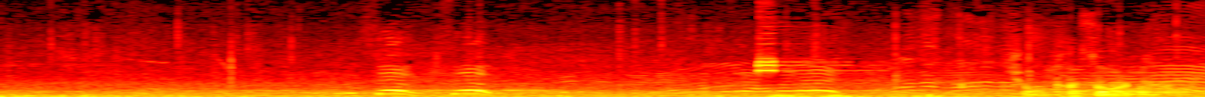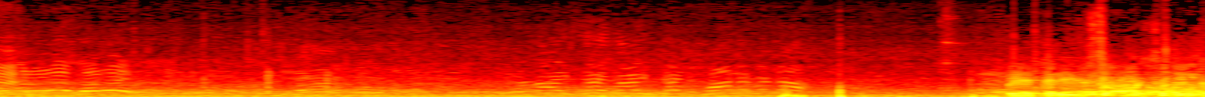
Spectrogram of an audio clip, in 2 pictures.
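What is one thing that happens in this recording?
A crowd of people chatters and calls out outdoors.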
